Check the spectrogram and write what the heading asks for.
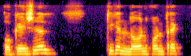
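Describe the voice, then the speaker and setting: Hindi-exam teacher, man, mellow voice. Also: fairly high pitch, steady tone, moderate pace, no echo, lo-fi sound. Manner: mixes Hindi and English, repeats answers, keeps asking "ठीक है?". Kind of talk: explaining exam questions.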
